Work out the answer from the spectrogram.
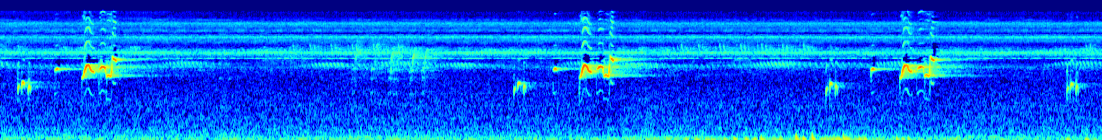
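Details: Sooty-headed bulbul trading songs with wild birds, giving three short liquid, warbled phrases about every three seconds, each led by a soft note, with continuous shrill insect hiss behind.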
